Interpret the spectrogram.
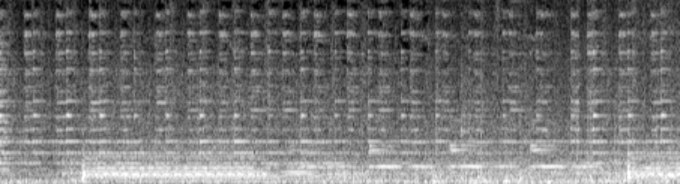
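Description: Train sound effect: a train running steadily, with a horn sounding a held chord about a second in and again near the end.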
